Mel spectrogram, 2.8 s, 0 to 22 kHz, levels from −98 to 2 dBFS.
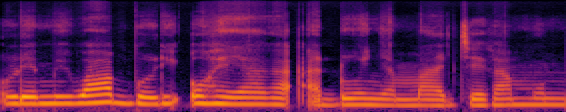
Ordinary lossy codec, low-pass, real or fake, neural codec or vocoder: none; none; fake; codec, 44.1 kHz, 7.8 kbps, DAC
